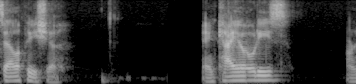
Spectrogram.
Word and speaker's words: alopecia: It's pronounced alopecia.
